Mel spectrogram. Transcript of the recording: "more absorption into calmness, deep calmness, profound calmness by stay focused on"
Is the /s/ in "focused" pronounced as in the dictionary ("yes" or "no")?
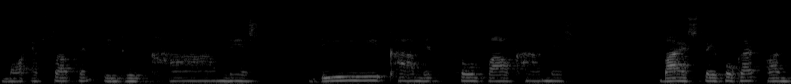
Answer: no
